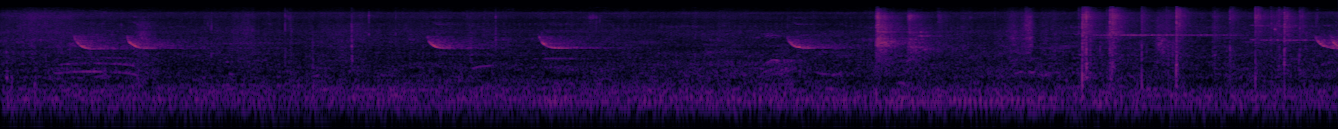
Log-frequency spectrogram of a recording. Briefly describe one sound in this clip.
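A baby monkey squeaks in short, high, falling cries.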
